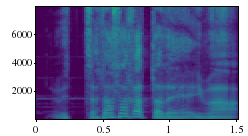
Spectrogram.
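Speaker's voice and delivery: quiet mumbled muttering. Speaker retells someone muttering at them: retelling a mumbled remark. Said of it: "とかボソボソ言われながら".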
